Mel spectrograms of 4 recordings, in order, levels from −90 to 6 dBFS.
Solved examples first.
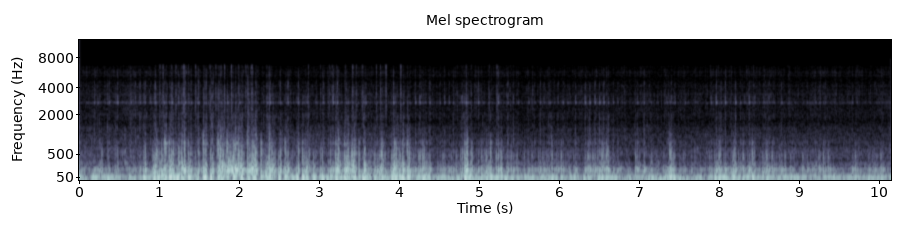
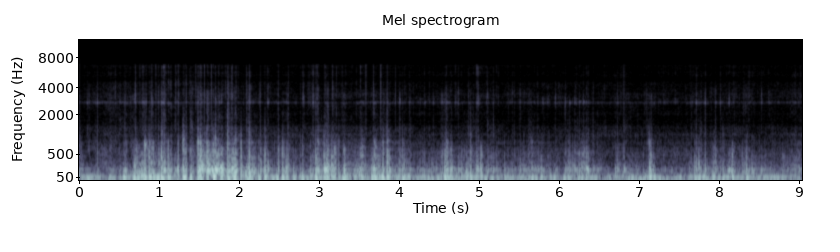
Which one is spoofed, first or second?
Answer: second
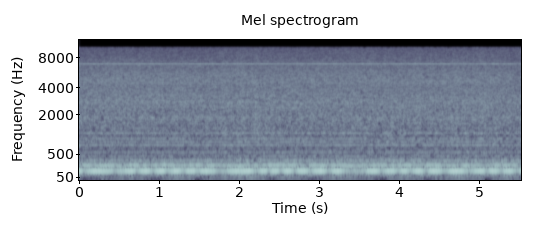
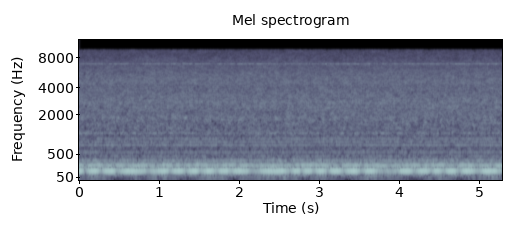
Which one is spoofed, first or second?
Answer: second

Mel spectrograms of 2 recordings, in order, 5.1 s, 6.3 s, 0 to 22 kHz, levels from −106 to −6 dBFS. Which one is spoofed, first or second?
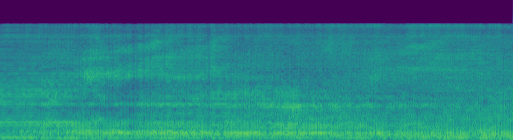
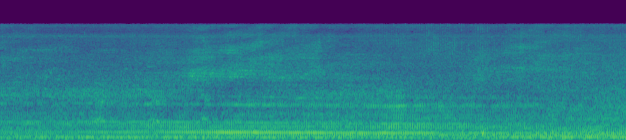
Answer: first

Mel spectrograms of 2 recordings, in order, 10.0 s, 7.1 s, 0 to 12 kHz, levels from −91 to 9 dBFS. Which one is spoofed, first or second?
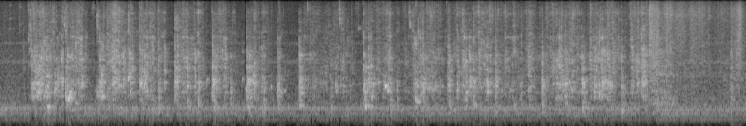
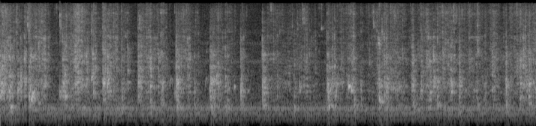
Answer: second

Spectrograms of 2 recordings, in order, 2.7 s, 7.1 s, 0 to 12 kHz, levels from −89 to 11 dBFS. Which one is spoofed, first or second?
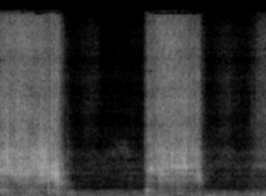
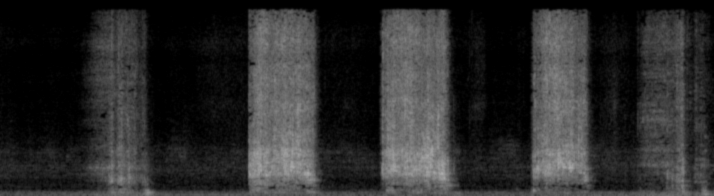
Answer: first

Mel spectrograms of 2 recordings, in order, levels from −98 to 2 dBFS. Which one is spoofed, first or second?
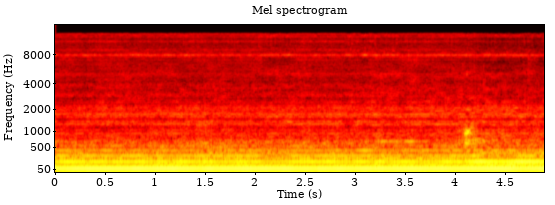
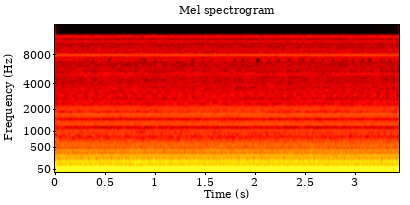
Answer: first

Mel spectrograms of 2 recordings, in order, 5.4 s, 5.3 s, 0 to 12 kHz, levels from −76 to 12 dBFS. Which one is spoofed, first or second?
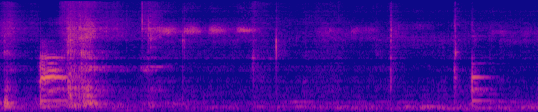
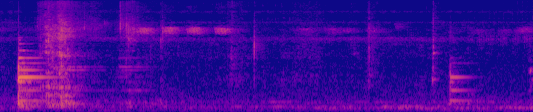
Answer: first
